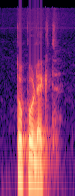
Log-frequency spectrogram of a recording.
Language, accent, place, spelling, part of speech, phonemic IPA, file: French, France, Lyon, topolecte, noun, /tɔ.pɔ.lɛkt/, LL-Q150 (fra)-topolecte.wav
- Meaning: topolect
